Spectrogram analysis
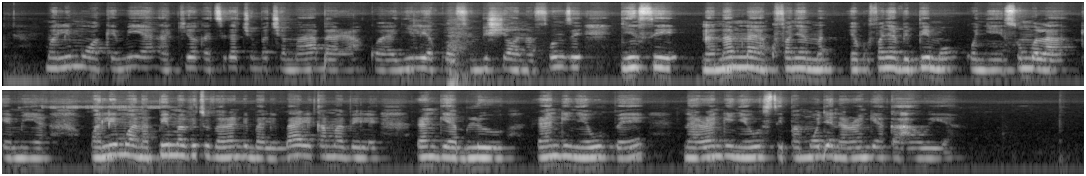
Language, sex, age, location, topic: Swahili, female, 18-24, Dar es Salaam, education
